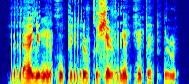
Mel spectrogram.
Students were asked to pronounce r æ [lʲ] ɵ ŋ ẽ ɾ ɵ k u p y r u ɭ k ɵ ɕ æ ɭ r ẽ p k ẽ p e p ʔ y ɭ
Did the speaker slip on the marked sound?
no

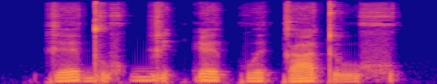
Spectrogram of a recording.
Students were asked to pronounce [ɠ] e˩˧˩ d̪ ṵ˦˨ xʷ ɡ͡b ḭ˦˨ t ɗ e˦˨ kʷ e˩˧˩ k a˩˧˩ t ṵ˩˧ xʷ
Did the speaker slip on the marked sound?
yes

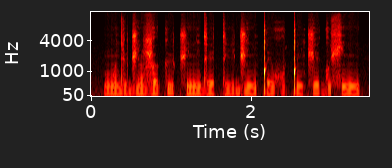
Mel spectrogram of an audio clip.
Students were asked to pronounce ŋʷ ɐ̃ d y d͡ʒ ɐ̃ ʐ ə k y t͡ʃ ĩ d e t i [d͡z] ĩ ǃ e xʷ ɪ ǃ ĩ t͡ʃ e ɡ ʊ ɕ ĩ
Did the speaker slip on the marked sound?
yes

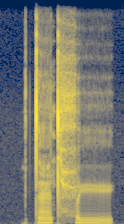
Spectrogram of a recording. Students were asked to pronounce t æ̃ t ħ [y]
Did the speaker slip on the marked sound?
no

